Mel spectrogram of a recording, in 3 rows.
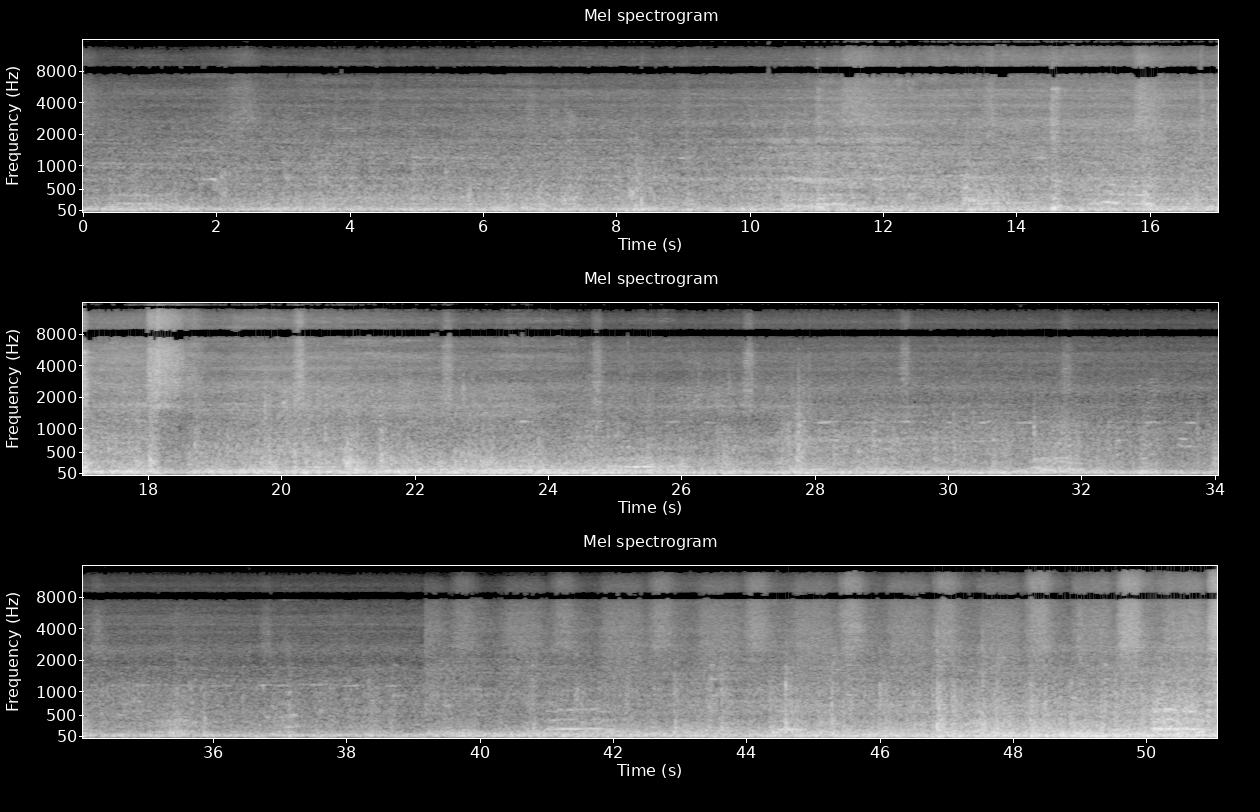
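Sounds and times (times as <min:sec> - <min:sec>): train rolling past: 0:00.0 - 0:51.0.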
